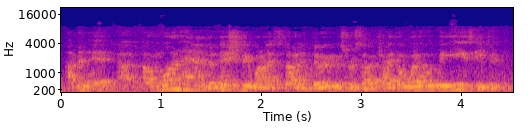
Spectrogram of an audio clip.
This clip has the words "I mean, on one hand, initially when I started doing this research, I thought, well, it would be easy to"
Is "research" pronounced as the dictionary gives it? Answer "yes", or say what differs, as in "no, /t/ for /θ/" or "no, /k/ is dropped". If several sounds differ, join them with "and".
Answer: yes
